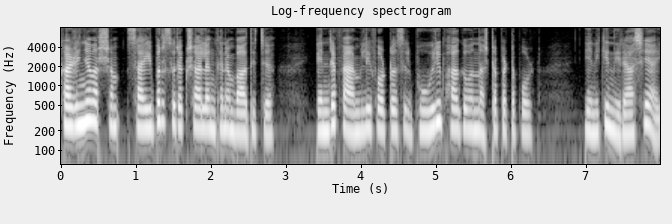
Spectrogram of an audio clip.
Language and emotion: Malayalam, sad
